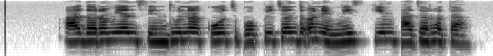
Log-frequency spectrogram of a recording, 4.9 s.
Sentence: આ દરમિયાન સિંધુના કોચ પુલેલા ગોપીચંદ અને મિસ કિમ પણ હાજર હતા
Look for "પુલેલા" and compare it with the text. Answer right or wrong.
wrong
